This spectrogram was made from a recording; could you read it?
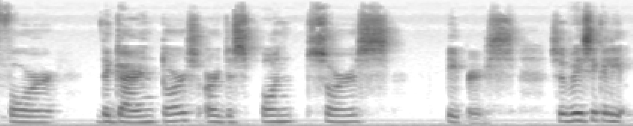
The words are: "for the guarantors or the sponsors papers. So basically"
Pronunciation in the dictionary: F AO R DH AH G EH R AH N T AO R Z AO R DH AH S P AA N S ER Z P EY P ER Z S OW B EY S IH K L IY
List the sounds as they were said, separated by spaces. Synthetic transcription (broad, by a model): F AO R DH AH G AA R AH N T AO R S AO R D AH S P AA N S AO S P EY P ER S OW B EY S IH K L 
